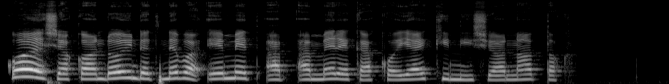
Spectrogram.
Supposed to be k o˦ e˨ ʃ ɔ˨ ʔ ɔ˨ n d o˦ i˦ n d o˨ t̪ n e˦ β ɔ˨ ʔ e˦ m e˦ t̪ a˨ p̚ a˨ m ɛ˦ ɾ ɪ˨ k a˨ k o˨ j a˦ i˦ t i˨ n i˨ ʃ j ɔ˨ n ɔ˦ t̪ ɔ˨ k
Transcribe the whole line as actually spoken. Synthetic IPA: k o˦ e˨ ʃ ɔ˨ k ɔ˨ n d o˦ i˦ n d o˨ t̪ n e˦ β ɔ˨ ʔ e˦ m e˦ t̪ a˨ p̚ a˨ m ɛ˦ ɾ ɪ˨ k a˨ k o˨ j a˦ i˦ k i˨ n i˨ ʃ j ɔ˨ n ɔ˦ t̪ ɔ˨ k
